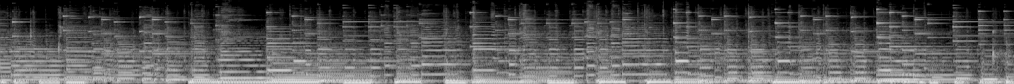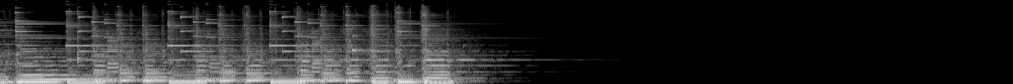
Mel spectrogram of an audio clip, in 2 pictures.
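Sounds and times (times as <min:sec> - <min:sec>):
instrumental music: 0:00.0 - 0:15.6.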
